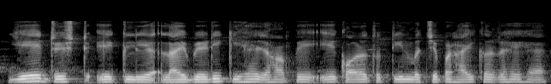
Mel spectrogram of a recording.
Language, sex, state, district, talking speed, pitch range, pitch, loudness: Hindi, male, Bihar, Sitamarhi, 195 wpm, 115-120 Hz, 115 Hz, -17 LUFS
